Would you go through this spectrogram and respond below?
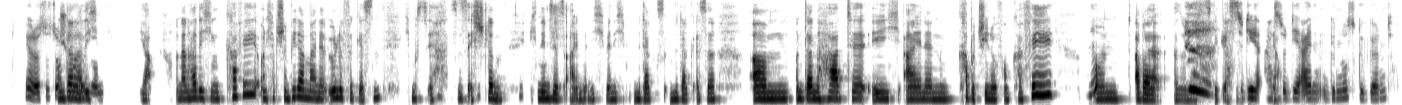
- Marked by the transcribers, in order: chuckle
- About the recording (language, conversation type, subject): German, unstructured, Wie findest du die richtige Balance zwischen gesunder Ernährung und Genuss?
- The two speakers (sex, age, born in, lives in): female, 30-34, Italy, Germany; female, 50-54, Germany, Germany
